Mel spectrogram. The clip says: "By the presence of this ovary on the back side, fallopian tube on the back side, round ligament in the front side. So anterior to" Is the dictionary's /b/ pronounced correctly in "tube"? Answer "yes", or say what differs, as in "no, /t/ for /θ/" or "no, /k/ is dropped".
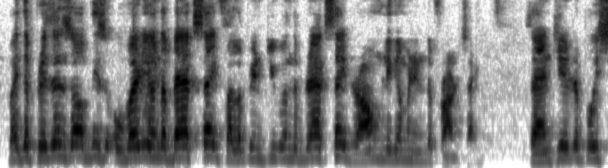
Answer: no, /b/ is dropped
